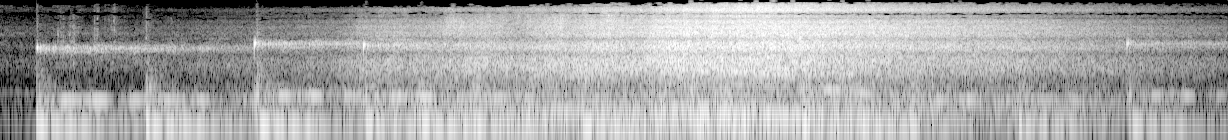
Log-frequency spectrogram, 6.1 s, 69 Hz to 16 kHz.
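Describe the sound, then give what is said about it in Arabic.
A military airplane takes off from Kabul airport, its engines a loud, steady drone with a low tonal hum under a broad roar that swells through the middle and eases slightly toward the end. No voices are heard. “آب 2021، مطار كابول. آخر جندي أمريكي بيطلع في آخر طائرة عسكرية راح تحلق بعيداً عن التراب الأفغاني”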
